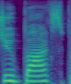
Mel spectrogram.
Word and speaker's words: JKBX: Now, it's pronounced Jukebox, but it's spelled JKBX, in 2022 as founding chief executive officer and investor.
